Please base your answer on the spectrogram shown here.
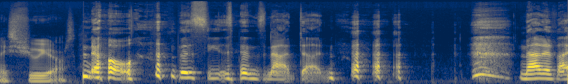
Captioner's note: laughs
